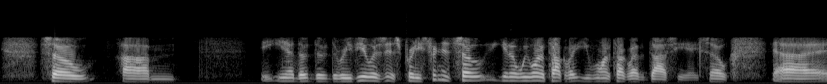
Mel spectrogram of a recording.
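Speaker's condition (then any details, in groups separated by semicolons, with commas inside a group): No condition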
